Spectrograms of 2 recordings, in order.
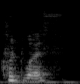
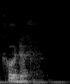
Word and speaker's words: Cudworth: so you know Barnsley I thought it was cudworth it's not good with it could have uh and then what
